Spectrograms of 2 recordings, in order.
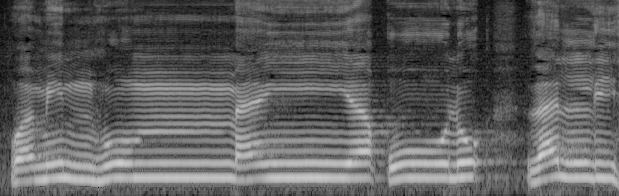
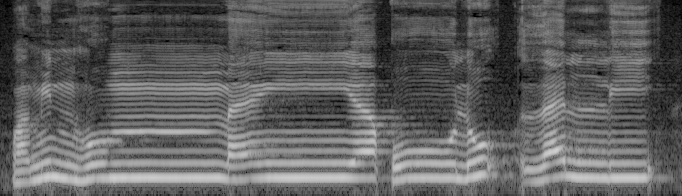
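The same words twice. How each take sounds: First: A breath is snatched partway through the phrase. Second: It is read connected with no breath break. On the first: The speaker calls it wrong. "situ dia curi" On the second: The speaker calls it right. "bila kita baca bersambung"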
